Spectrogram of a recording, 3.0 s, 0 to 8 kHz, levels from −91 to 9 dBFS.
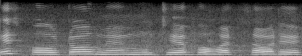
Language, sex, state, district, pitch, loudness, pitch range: Hindi, female, Madhya Pradesh, Katni, 270 Hz, -14 LUFS, 250-285 Hz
